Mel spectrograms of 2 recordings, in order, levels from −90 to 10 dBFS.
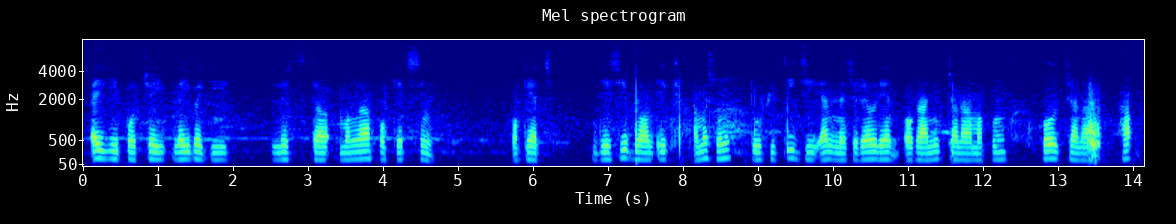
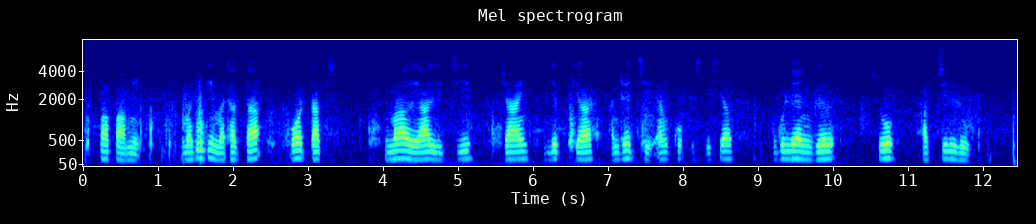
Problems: background sounds at intervals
